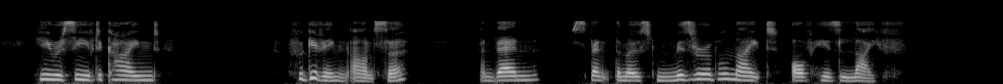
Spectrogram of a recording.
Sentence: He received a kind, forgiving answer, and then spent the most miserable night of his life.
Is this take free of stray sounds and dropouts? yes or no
yes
